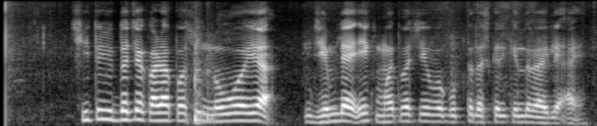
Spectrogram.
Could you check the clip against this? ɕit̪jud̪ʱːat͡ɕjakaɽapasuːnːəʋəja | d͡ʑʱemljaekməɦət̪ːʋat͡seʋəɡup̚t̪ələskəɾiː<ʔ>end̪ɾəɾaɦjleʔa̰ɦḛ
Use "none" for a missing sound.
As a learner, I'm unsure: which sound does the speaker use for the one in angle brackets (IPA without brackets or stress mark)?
k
